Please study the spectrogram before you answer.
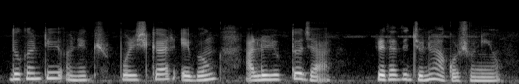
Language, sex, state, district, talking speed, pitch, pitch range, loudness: Bengali, female, West Bengal, Alipurduar, 105 wpm, 215 Hz, 195-235 Hz, -19 LUFS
